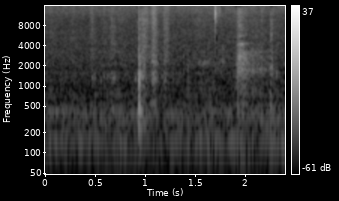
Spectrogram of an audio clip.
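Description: Faint handling of small old cardboard toy boxes, with one light sharp tap about a second in as a box is set down on a table, and a couple of fainter ticks near the end.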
